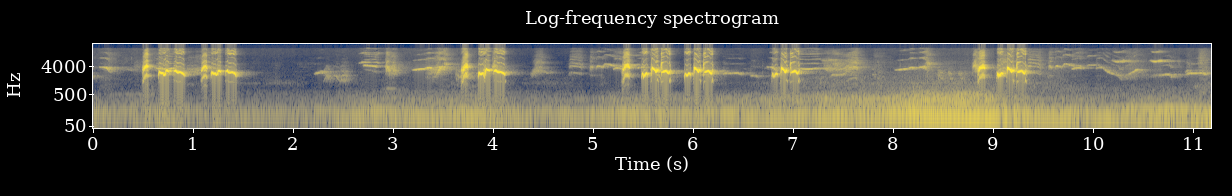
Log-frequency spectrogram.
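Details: Sooty-headed bulbul in lively song calling a rival, used as a lure: short bubbly whistled phrases of two to three notes, repeated every second or two, with a low background rumble.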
